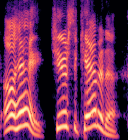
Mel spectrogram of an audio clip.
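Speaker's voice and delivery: high, loud happy shout-out; excited greeting. Real, not acted. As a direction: burst out cheering a viewer. Greets Canadian viewer in chat.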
